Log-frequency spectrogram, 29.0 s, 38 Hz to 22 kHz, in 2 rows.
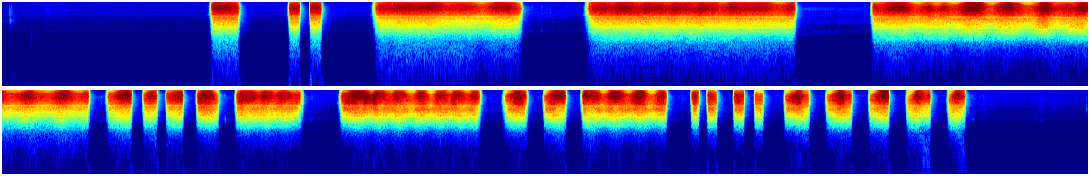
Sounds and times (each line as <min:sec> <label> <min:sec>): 0:02.8 Spray Can 0:03.2
0:03.8 Spray Can 0:04.3
0:05.0 Spray Can 0:07.0
0:07.8 Spray Can 0:10.6
0:11.6 Spray Can 0:27.4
